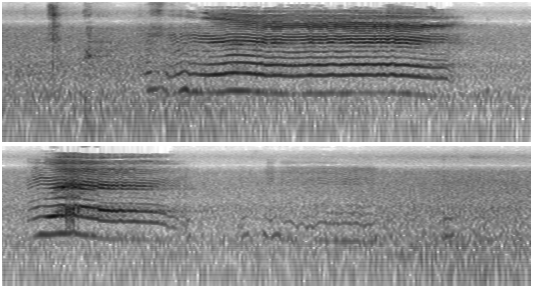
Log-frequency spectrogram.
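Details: A baby girl just after birth, during an oxygen process, gives two loud, high-pitched wailing cries with a pause between; strong, normal newborn cry.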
